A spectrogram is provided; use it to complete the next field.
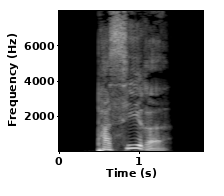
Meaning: inflection of passieren: 1. first-person singular present 2. singular imperative 3. first/third-person singular subjunctive I
- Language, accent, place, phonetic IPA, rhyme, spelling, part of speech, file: German, Germany, Berlin, [paˈsiːʁə], -iːʁə, passiere, verb, De-passiere.ogg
